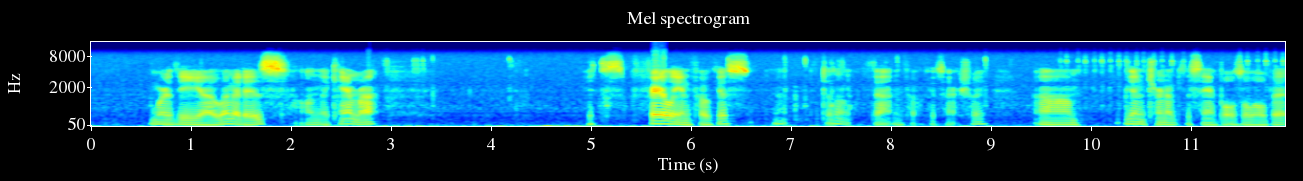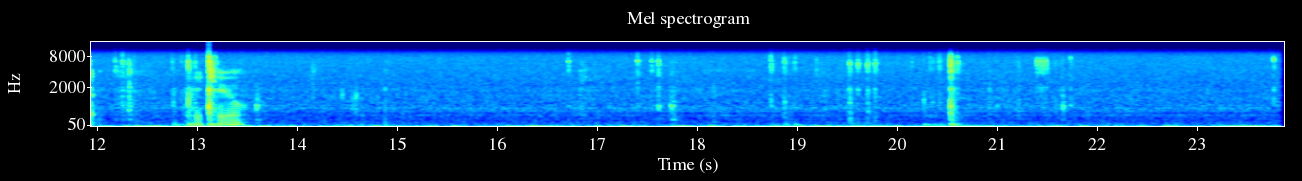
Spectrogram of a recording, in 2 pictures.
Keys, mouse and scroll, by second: 11.8 click, 13.3 click, 19.3 click.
